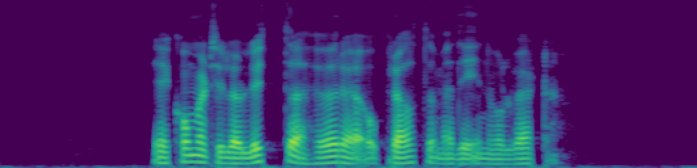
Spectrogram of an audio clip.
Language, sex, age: Norwegian, male, 26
